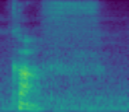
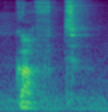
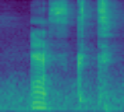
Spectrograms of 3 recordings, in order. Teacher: Cada final de palavra aqui termina num som desvozeado ou surdo. Então, nós temos o F, por exemplo, da palavra cough, que é o verbo tossir.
